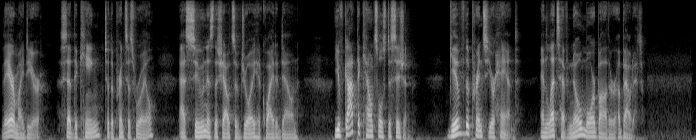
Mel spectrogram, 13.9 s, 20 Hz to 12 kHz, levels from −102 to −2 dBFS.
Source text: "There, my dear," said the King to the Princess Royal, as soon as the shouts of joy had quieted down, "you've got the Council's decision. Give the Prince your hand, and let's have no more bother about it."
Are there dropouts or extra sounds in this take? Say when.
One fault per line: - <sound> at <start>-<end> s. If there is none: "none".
none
